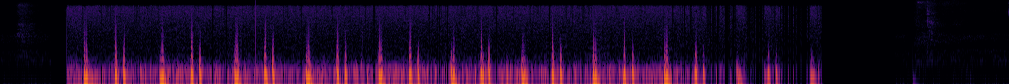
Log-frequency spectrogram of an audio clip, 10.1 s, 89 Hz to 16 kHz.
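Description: Regular heartbeat near 83 a minute with a sharp, brief extra click early in diastole: a mitral opening snap.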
